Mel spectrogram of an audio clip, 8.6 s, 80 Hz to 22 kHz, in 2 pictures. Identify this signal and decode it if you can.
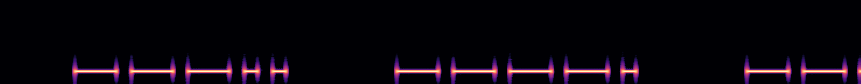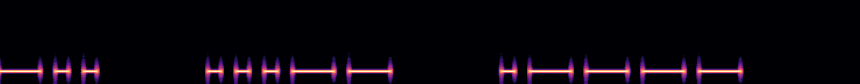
Morse code, heard as a keyed tone, about 17 wpm, spaced as for 10 wpm, 680 Hz. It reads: 89831
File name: arrl / Review (1-0)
